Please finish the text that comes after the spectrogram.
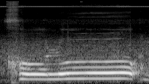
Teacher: karena ada dhammah bertemu dengan waw, panjangnya 2 harokat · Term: mad tabi'i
